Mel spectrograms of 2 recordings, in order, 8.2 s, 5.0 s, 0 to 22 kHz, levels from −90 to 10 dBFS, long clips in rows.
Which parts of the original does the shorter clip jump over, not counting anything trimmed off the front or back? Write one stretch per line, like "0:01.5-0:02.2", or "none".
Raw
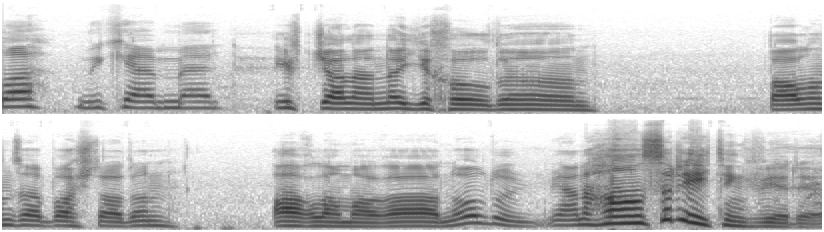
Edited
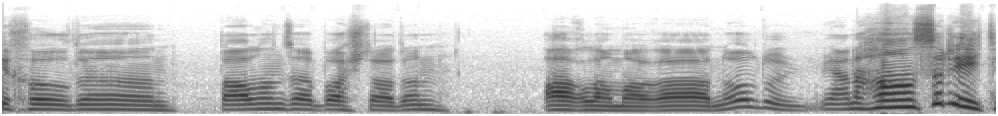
0:03.0-0:03.7

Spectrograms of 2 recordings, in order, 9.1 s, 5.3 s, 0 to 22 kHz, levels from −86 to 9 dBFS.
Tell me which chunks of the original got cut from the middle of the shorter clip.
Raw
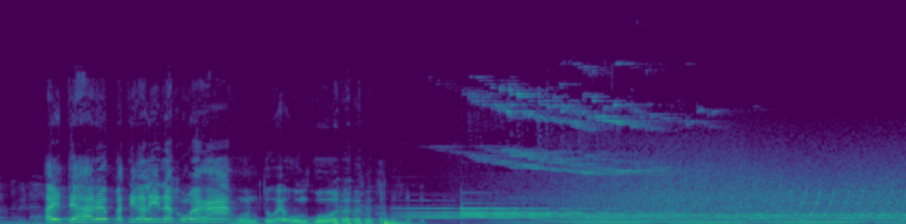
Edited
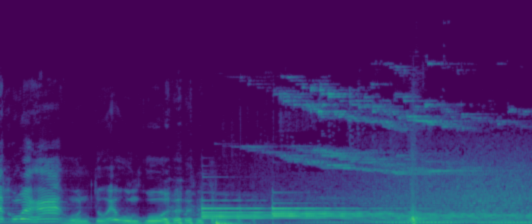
0:03.9-0:04.1

